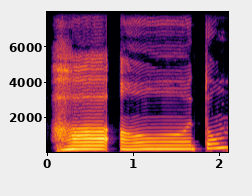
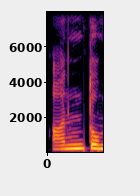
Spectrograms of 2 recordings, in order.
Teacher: ایسے لگے گا جیسے غنہ کریں، لیکن غنہ نہیں ہوگا، نون کی آواز کو آپ پارشلی ایسے تھوڑا سا چھپا کے پڑھیں گے تو وہ ایسے لگے گا ناک سے ادا ہو رہی ہے۔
